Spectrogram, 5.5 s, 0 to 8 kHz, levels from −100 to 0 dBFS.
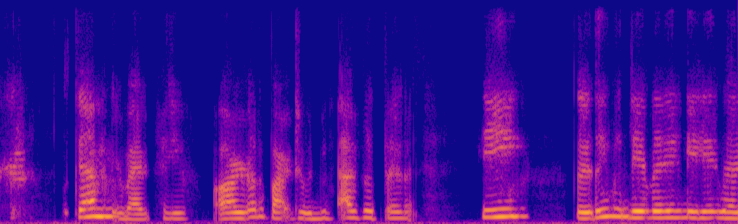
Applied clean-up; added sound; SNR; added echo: neural diffusion model UNIVERSE++.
